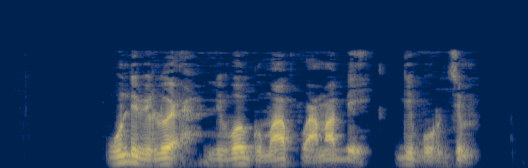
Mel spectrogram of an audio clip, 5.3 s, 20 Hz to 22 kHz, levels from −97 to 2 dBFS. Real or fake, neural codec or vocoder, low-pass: real; none; 7.2 kHz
